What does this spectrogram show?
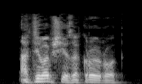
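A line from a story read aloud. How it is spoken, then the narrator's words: Snapping retort. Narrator (Russian): огрызнулся Шеридан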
